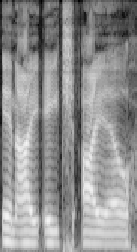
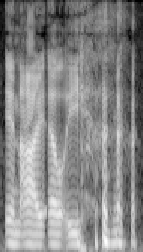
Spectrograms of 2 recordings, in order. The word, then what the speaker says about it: Nihil: Yeah, it's not spelled like the Nile River. It's more spelled like nihilistic. It's Nihil, not Nile.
